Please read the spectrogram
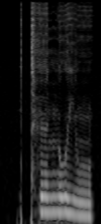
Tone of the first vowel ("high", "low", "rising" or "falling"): high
